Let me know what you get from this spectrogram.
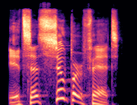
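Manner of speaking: very slow, dragged-out, corny, lame disguise voice. Retelling a cartoon scene with Gohan in disguise: imitating Gohan's disguise voice. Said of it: "And in that voice".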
